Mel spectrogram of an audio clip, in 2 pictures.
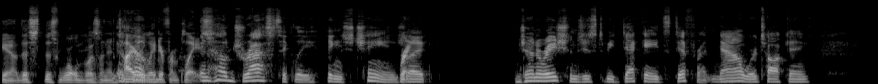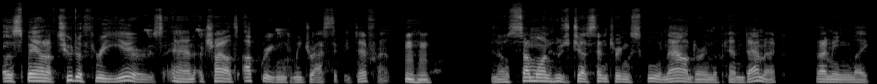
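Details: Adult man speaking; normal speech.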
